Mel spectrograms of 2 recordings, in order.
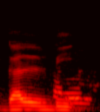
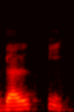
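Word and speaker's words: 갈비: makanan korea ini itu masih tetap dibacanya galbi galbi bukan Bukan galpi tapi galbi jadi ini khusus untuk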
